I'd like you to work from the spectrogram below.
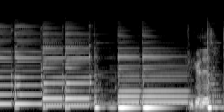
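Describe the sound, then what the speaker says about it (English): A guitar repeatedly strums a C note where a finger touches the third string, giving a slightly buzzing, muffled tone; several plucks in a row, close and clear. "If you hear this, that means your finger is touching the third string."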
